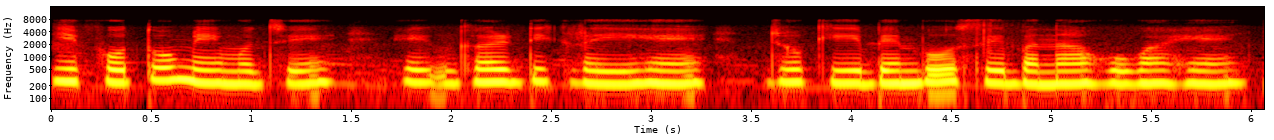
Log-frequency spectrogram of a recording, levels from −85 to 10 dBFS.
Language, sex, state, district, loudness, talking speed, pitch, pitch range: Hindi, female, Arunachal Pradesh, Papum Pare, -14 LUFS, 160 wpm, 235 Hz, 230-245 Hz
